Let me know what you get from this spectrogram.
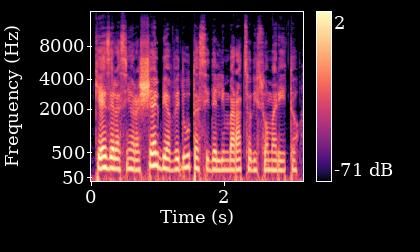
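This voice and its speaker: A woman reading a classic novel aloud as an audiobook, narrating calmly and evenly. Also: fairly low pitch, quick pace, dry recording, studio quality. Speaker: reader.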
